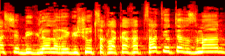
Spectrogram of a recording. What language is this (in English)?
Hebrew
